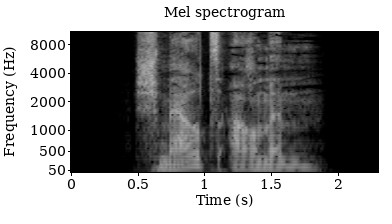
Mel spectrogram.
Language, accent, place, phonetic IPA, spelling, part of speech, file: German, Germany, Berlin, [ˈʃmɛʁt͡sˌʔaʁməm], schmerzarmem, adjective, De-schmerzarmem.ogg
- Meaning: strong dative masculine/neuter singular of schmerzarm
